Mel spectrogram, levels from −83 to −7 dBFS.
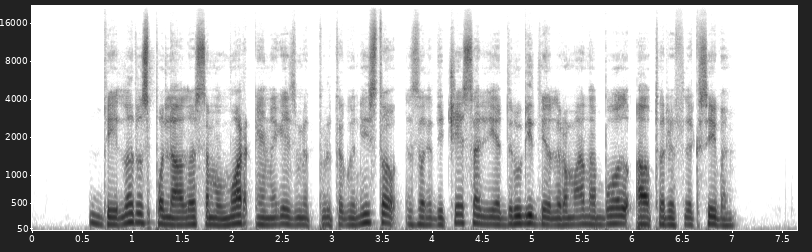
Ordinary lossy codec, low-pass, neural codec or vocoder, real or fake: none; none; codec, 44.1 kHz, 2.6 kbps, DAC; fake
